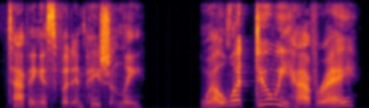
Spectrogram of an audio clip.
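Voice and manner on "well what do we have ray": impatient. Acted. Impatient demand.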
